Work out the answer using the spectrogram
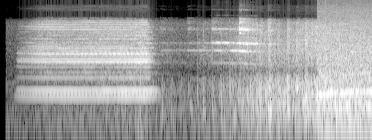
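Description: Train horn sounding a steady multi-note chord for about three seconds, then the rumble and clatter of a train. About six seconds in, the sound cuts abruptly to a louder, fuller recording of a train with a single steady horn note.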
